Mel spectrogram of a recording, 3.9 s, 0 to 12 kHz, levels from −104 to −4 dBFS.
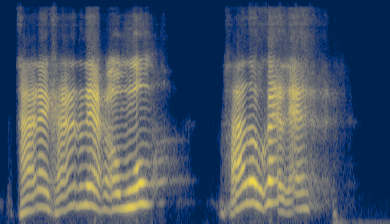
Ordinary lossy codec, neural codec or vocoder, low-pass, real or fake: Opus, 32 kbps; codec, 16 kHz in and 24 kHz out, 0.4 kbps, LongCat-Audio-Codec, four codebook decoder; 10.8 kHz; fake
